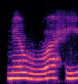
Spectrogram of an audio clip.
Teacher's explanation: So this is a thick ra, so you need to round it.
